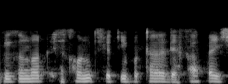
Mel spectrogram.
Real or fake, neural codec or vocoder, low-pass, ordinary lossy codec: fake; codec, 44.1 kHz, 3.4 kbps, Pupu-Codec; 5.4 kHz; none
